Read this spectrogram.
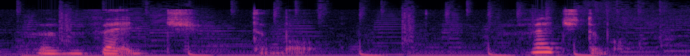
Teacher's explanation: stress only the first syllable veg and keep the others light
